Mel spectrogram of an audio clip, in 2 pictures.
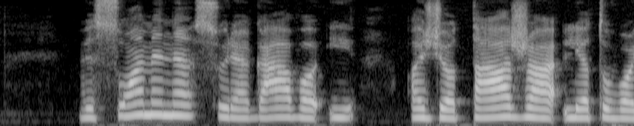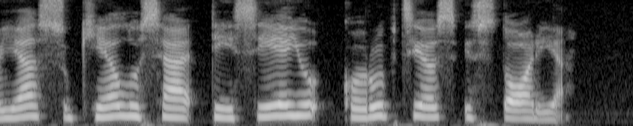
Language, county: Lithuanian, Vilnius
